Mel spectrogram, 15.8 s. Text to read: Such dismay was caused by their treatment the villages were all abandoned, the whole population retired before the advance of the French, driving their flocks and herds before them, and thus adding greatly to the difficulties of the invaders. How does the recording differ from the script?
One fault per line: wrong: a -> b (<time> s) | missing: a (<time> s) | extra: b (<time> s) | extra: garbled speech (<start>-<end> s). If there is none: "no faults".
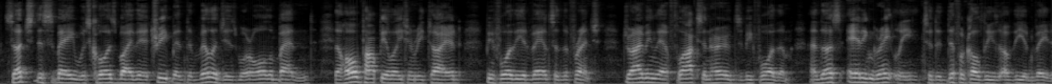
no faults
